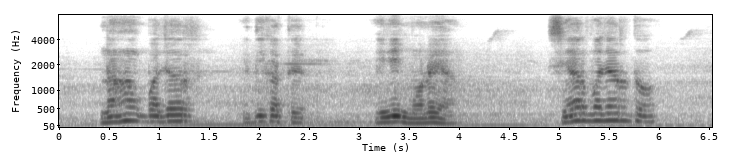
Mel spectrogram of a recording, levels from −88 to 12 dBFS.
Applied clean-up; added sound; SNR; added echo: none; Aircraft; 19 dB; reverberation time 0.1 s.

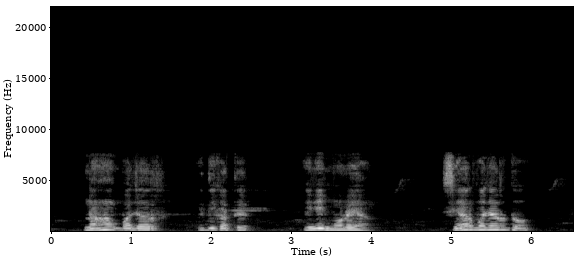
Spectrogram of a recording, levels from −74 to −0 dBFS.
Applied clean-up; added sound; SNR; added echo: classical method WPE with log-MMSE.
